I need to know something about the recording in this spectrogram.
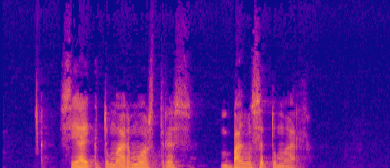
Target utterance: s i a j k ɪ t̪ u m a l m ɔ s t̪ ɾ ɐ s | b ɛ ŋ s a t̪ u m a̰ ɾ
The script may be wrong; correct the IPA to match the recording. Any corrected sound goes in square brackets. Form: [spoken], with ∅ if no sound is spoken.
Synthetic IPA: s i a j k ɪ t̪ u m a [ɾ] m ɔ s t̪ ɾ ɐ s | b [a] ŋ s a t̪ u m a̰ ɾ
